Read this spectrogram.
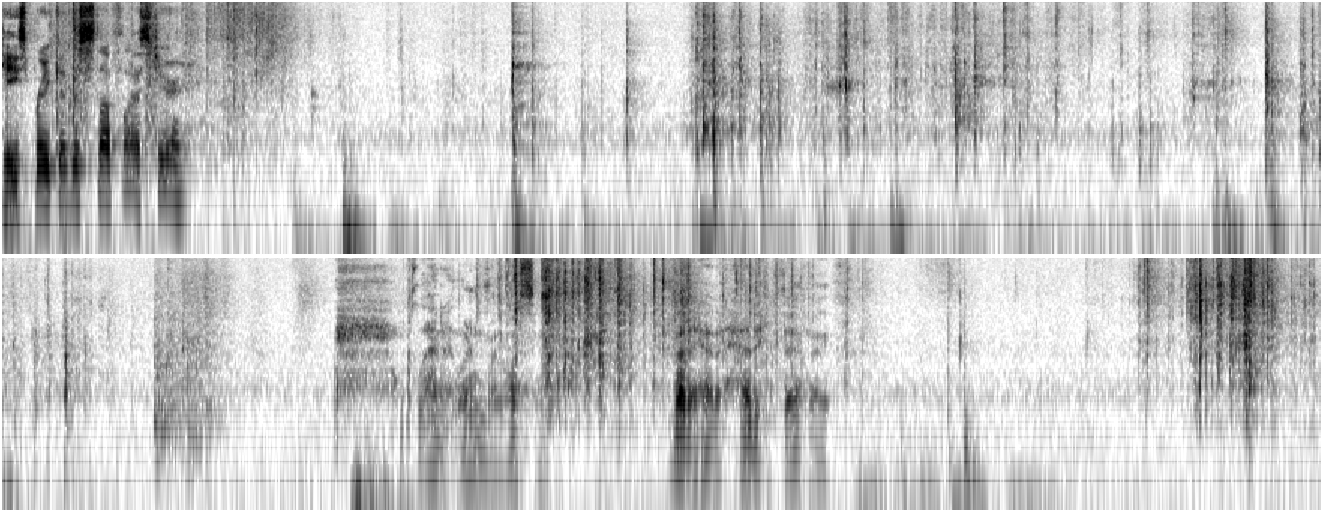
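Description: Plastic wrappers crinkle and rustle close by.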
